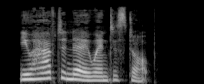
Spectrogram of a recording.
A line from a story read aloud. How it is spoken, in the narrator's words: Elvira said to her firmly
